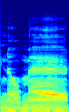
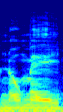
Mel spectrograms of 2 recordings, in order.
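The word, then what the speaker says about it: Nomade: Um, this is a part of their oud line, which y'all may be familiar with like Ombre Nomad or No Made, depending on how you pronounce it, which is another super crazy oud fragrance.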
